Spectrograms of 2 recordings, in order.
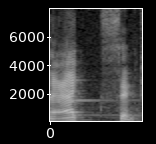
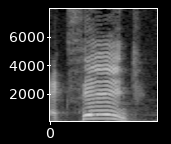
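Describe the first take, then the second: First: The stress is on the first syllable. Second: The stress is on the second syllable. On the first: It is used as a noun. "You are stressing on ac" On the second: It is used as a verb. "you have to stress scent to accent"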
